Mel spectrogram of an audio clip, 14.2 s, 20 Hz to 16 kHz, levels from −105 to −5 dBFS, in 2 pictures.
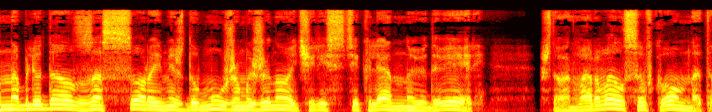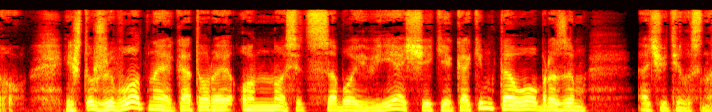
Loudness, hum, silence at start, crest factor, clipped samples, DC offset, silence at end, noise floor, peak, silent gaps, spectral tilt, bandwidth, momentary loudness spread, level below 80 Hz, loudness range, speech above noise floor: -21 LUFS; none; 0 s; 14 dB; under 0.1%; under 0.1%; 0 s; -59 dBFS; -8 dBFS; none; -5 dB/octave; 11.5 kHz; 8 LU; -42 dBFS; 3 LU; 39 dB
